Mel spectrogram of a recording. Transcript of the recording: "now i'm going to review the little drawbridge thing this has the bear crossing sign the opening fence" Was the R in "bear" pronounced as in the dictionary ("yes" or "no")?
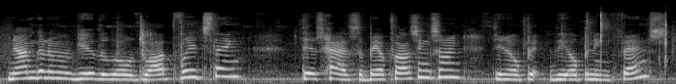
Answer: no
